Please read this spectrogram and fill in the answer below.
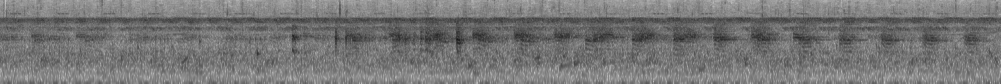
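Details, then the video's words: Frogs calling beside flowing water: a quick run of short, bright, clicking pulses, about two or three per second, through the middle of the clip, over a steady high whine and a soft background rush. "เสียงน้ำไหล กบเขียดร้อง"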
